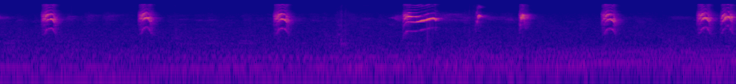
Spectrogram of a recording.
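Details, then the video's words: Black sunbird in breeding condition sings high, sharp chips at irregular intervals, interrupted once by a quick descending swept phrase, over a quiet background. "SOGON GACOR BIRAHI"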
